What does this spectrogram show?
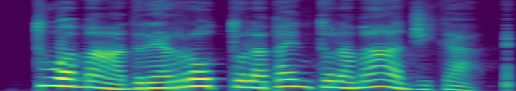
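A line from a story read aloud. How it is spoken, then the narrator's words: Mother's exclamation. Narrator (Italian): esclamò la madre di Chukwudi rivolta al nipote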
